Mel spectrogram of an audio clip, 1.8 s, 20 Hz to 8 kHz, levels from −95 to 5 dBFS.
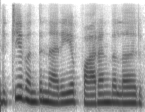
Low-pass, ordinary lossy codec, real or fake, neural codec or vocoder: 7.2 kHz; AAC, 48 kbps; fake; codec, 16 kHz, 0.3 kbps, FocalCodec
